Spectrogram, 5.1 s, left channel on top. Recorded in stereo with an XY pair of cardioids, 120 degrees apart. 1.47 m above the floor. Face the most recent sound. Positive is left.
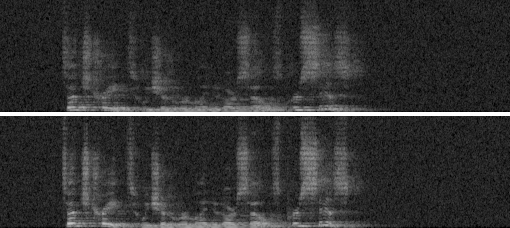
turn(degrees=-40)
